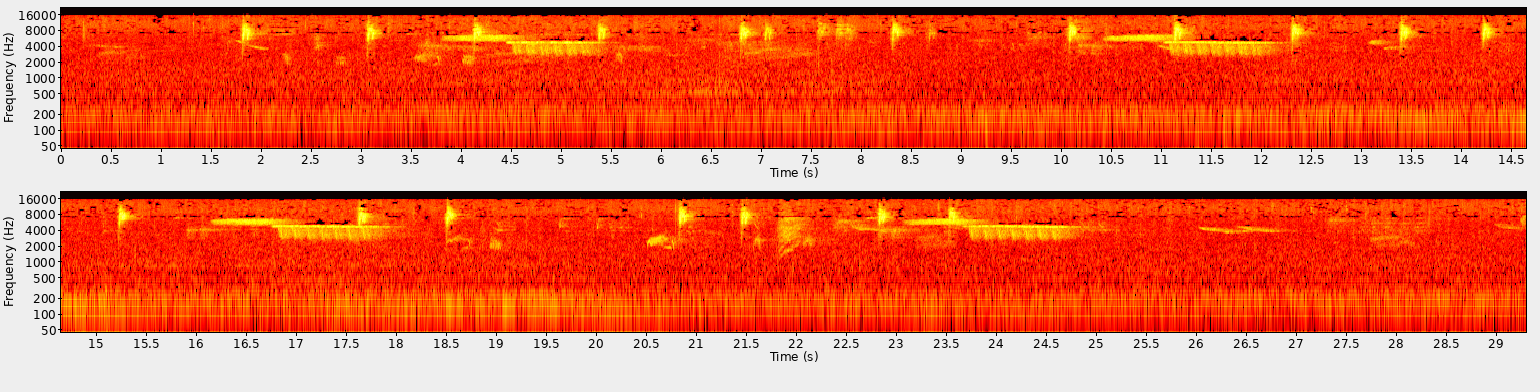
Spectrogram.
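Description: Songbirds chirping and singing: a short buzzy trill repeats about every six seconds, with quick sharp high chirps in between.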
